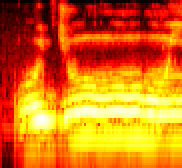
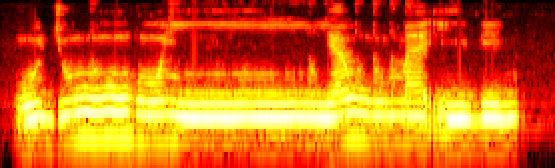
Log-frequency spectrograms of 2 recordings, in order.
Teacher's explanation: Jadi bunyinya mesti tanwin tu baris hadapan dimasukkan ke dalam huruf ya. Wujuhun, dia mesti didengungkan. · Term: idgham ma'al ghunnah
